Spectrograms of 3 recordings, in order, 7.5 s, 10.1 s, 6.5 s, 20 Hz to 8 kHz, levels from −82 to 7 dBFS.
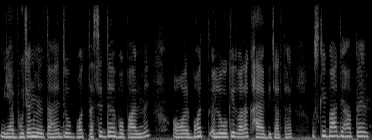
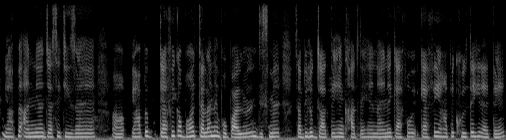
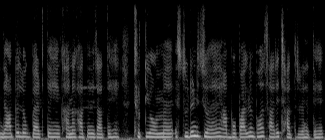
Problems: low volume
